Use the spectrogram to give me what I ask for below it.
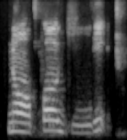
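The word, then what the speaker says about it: のこぎり: Giri ada huruf perkakas itu bacaannya nokogiri orang hiragana no huruf Hiragana ko huruf Hiragana yang ditambahkan tank-tank bacanya Jadi jika harus ada huruf b nya dibacanya nokogiri alatnya Seperti ini atau di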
